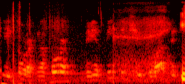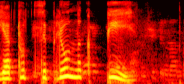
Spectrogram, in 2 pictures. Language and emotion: Russian, neutral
